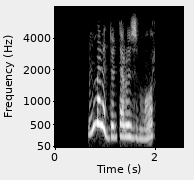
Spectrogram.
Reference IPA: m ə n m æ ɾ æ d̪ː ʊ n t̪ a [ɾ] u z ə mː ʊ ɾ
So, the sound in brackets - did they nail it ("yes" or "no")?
yes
